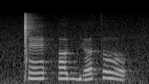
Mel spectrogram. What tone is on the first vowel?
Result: low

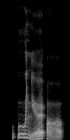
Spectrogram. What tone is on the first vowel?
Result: high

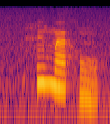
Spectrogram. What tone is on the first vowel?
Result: high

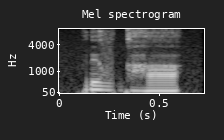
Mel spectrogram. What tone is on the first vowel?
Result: falling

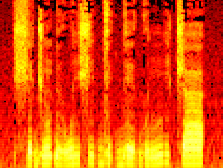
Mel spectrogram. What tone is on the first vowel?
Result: low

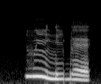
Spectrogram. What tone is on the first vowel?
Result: falling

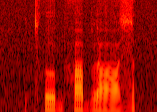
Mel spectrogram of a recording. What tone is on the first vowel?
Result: high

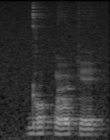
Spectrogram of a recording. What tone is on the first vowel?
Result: rising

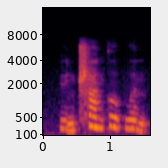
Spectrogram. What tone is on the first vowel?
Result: low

